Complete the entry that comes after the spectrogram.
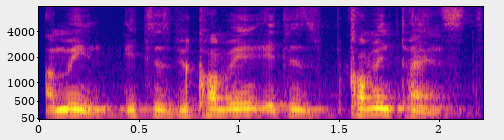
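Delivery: low, soft warning; tense restraint. Real, not acted. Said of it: "I'm becoming tense right now".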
